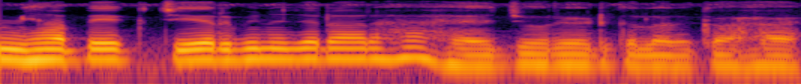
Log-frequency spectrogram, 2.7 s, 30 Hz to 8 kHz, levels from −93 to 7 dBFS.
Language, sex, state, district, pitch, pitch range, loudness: Hindi, male, Jharkhand, Garhwa, 145 Hz, 105-155 Hz, -16 LUFS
